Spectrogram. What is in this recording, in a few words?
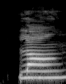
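"lang", Mandarin Chinese, first tone; pinyin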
